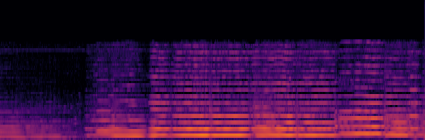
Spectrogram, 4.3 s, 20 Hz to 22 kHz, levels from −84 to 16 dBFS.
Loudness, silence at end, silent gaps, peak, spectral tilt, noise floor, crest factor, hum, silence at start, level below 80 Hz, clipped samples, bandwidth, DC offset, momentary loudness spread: -19 LUFS; 0 s; none; -8 dBFS; 4.5 dB/octave; -43 dBFS; 14 dB; none; 0 s; -72 dBFS; under 0.1%; 15.5 kHz; under 0.1%; 15 LU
